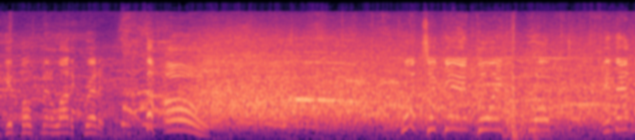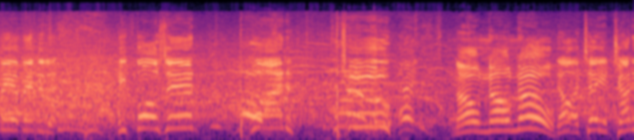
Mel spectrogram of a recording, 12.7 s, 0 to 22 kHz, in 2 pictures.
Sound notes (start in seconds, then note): 2.7 crowd cheering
